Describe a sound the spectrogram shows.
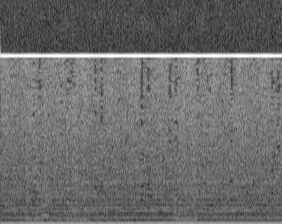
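A man speaks quietly and faintly into a microphone.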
